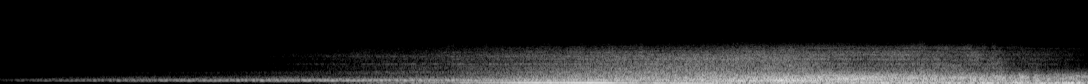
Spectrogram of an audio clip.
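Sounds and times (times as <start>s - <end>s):
huge spaceship passing: 3.4s - 10.8s.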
